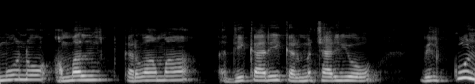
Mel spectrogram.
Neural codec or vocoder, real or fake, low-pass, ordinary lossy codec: codec, 16 kHz, 4.8 kbps, FACodec; fake; none; none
